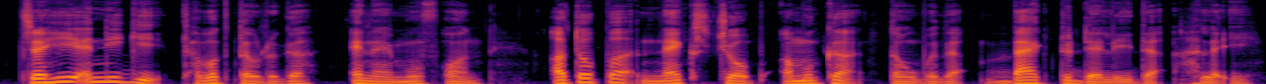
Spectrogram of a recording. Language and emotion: Manipuri, neutral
